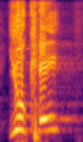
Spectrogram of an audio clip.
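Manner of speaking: high, loud, fussing concern; a flurry of loud anxious check-in messages; alarmed friends. Acted. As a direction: gush over them like worried church friends. Life group members reacting to post.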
